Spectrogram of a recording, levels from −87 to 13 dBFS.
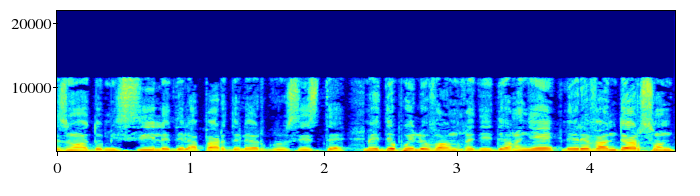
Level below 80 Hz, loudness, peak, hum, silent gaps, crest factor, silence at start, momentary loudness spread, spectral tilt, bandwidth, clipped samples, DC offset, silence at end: -32 dBFS; -17 LUFS; 0 dBFS; none; none; 16 dB; 0 s; 8 LU; -5.5 dB/octave; 12 kHz; under 0.1%; under 0.1%; 0 s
